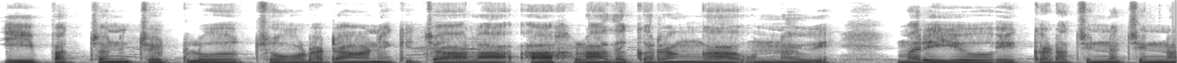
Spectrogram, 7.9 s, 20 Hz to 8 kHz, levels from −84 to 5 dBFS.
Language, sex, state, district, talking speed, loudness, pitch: Telugu, male, Andhra Pradesh, Sri Satya Sai, 85 wpm, -19 LUFS, 110 Hz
